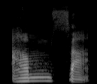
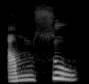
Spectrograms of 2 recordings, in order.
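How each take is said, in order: First: The word ends in an a vowel. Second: The word ends in a u vowel. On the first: This is the Bani Tamim reading in the accusative and genitive. "Dan dia baca fathah amsa" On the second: This is the Bani Tamim reading in the nominative. "kalau Bani Tamim, dia baca dhamma amsu"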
